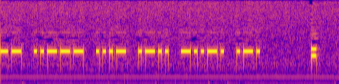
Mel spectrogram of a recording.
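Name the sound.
radio beep tone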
